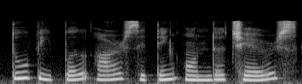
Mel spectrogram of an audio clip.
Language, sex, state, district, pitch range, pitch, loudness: English, female, Assam, Kamrup Metropolitan, 210-250 Hz, 220 Hz, -16 LUFS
